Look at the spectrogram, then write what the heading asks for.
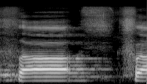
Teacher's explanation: زبان کی نوک یہ ثنایا علیہ کے کنارے پہ لگائیں گے، ایسے کہیں گے سا سا، اور اس میں سیٹی نہ نکلے، ایسے نہیں کہیں گے سا نہیں کہیں گے، بلکہ کہیں گے سا سا۔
